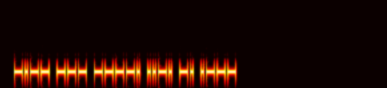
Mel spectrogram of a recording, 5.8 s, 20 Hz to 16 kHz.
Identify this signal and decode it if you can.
Morse code, heard as a keyed tone, about 30 wpm, 700 Hz. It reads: YO9FNJ
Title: DXCC-100 Call Signs - 6 Characters - 30wpm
